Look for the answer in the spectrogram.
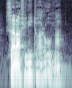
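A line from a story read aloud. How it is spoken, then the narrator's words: Someone whispered. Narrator (Italian): aveva sussurrato qualcuno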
